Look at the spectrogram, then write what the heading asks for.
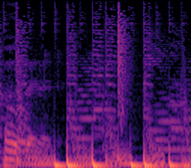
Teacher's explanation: The second syllable has the reduced I vowel and is shorter in duration than the first syllable. COVID. Americans use an unreleased D in this word.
